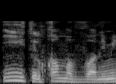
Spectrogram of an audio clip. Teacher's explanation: هتبدل الهمزة الثانية ياء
